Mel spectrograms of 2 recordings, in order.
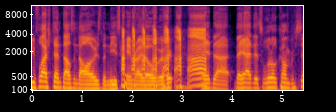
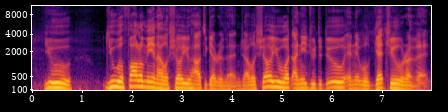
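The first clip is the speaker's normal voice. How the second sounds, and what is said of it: Put-on African-style film accent. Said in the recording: “Kind of have like the Black Panther accent. I like it.”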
